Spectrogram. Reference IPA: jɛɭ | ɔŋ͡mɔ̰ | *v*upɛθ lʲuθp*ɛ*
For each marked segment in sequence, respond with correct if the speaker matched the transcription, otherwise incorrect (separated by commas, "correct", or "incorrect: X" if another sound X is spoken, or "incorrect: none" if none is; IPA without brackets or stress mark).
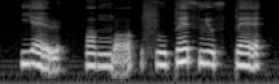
incorrect: f, correct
